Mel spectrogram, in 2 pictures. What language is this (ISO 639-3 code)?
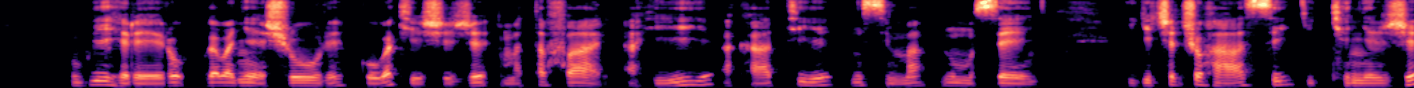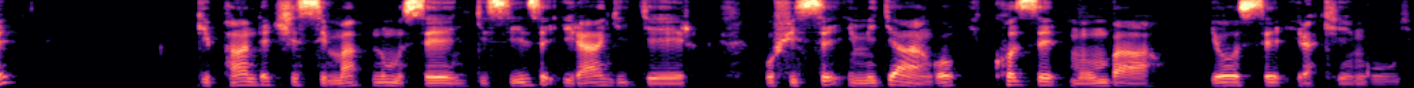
run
